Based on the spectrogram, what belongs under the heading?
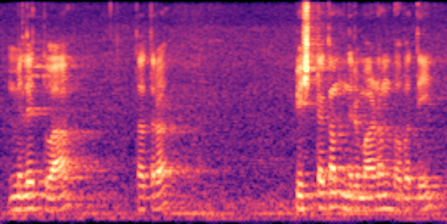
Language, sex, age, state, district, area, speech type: Sanskrit, male, 18-30, Madhya Pradesh, Ujjain, urban, spontaneous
